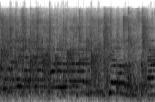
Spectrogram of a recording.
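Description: A class of children claps together in a classroom during a teaching activity, with quick, uneven clapping running steadily and fairly close while voices talk over it.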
